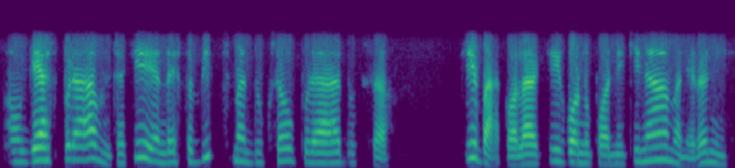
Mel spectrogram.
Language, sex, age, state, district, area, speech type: Nepali, female, 45-60, West Bengal, Kalimpong, rural, conversation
